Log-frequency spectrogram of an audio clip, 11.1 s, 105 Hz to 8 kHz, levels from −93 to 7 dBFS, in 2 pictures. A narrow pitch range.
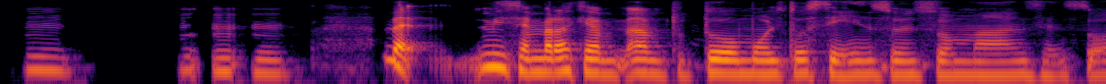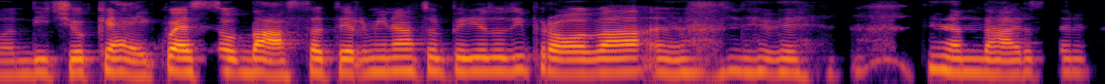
Yes: narrow, 2.2 semitones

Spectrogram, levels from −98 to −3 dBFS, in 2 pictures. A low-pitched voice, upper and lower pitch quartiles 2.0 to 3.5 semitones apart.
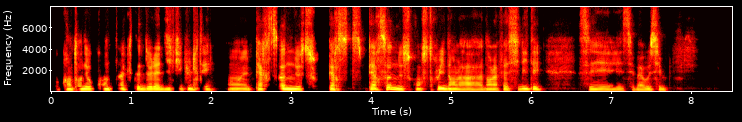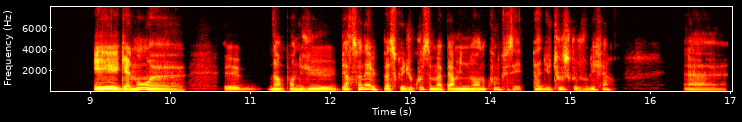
No: low, 110 Hz; average, 3.9 semitones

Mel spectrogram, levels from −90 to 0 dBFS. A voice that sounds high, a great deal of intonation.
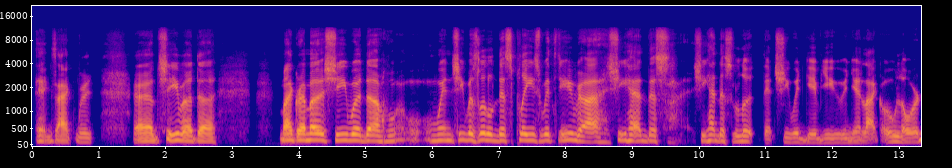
No: medium, 155 Hz; wide, 5.8 semitones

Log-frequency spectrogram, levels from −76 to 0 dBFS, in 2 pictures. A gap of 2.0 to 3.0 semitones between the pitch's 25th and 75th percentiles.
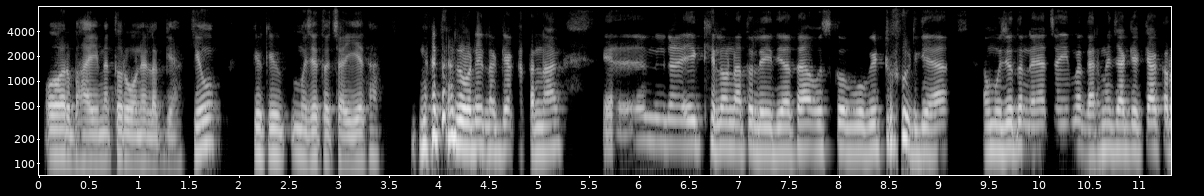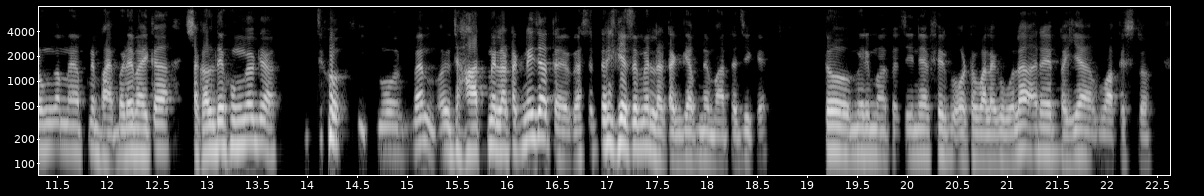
No: average, 3.6 semitones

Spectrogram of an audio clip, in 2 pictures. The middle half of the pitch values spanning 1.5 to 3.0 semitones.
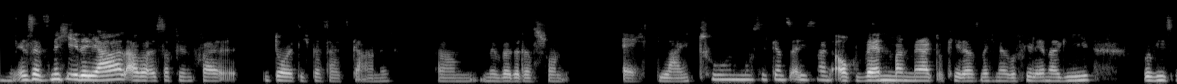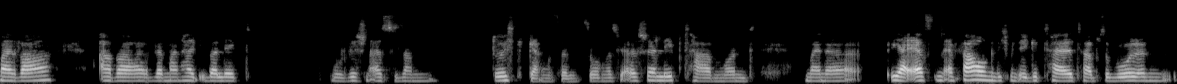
Yes: narrow, 2.6 semitones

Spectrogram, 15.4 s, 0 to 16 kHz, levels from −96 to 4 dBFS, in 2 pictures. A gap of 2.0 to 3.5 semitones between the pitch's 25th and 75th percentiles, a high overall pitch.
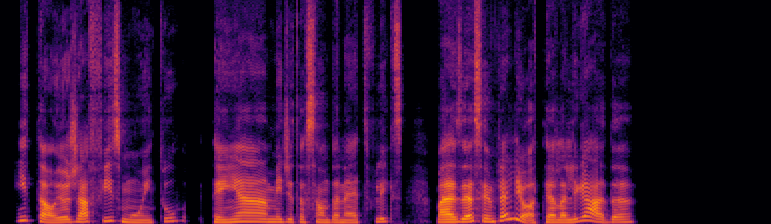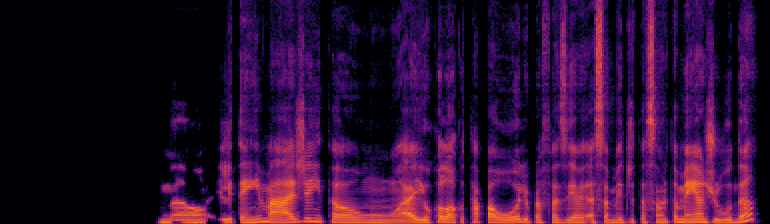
No: average, 2.9 semitones; medium, 180 Hz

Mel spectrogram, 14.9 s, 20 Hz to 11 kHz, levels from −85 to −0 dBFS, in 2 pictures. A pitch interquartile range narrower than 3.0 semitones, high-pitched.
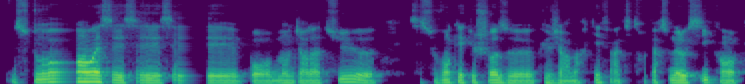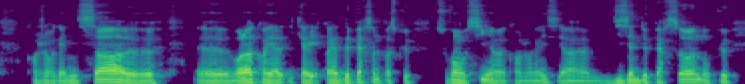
No: narrow, 2.5 semitones; very low, 90 Hz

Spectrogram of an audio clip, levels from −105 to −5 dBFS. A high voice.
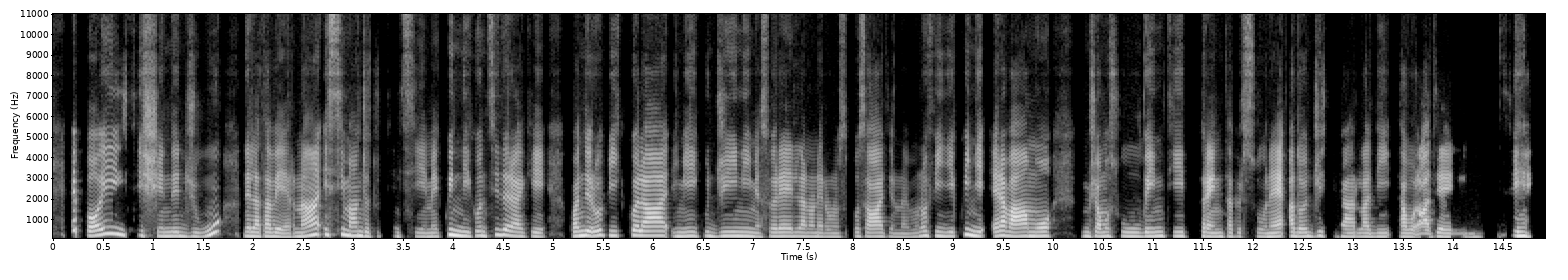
Yes: high, 195 Hz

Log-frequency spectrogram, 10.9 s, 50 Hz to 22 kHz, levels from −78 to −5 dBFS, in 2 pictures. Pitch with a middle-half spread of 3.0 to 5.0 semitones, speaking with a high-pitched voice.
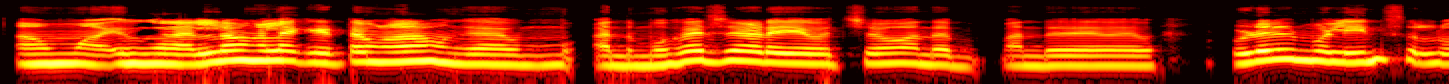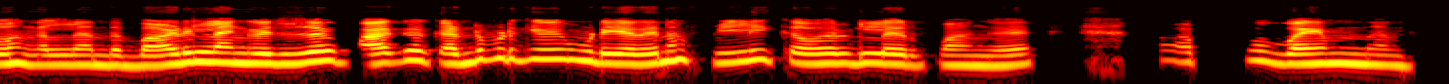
Yes: average, 3.3 semitones; high, 230 Hz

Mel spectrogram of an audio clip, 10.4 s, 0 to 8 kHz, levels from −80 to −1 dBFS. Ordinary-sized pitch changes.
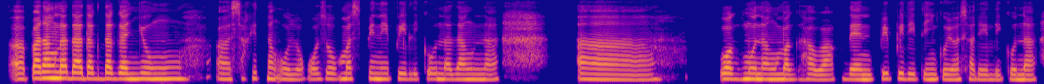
No: narrow, 1.7 semitones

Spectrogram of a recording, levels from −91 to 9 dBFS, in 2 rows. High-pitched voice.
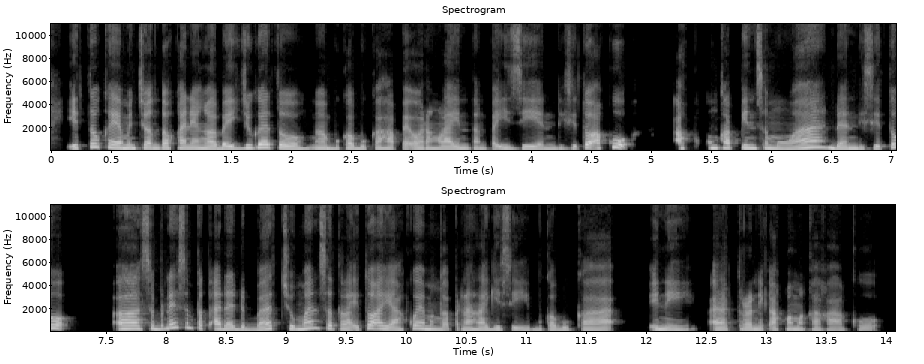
Yes: high, 200 Hz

